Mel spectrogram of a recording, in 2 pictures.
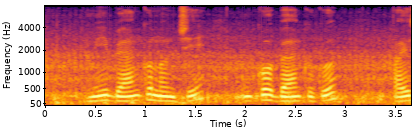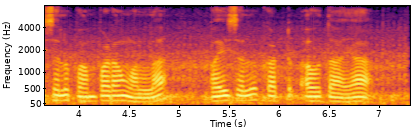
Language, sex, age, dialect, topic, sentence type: Telugu, male, 31-35, Telangana, banking, question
